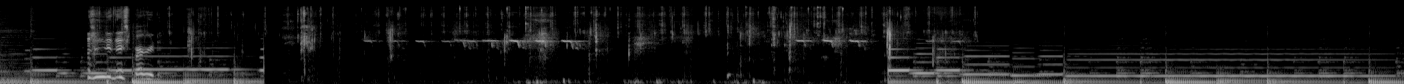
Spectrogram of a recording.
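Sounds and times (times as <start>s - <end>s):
background music: 0.0s - 2.7s, 8.9s - 14.0s
faint clicks and rustles: 1.7s - 9.8s
songbird calling: 3.6s - 6.6s, 7.7s - 9.8s.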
